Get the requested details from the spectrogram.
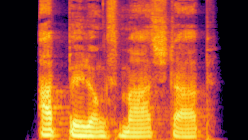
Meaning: image scale
- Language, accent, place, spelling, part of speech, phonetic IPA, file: German, Germany, Berlin, Abbildungsmaßstab, noun, [ˈapbɪldʊŋsˌmaːsʃtaːp], De-Abbildungsmaßstab.ogg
